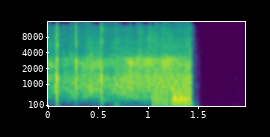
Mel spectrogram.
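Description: A crowd bursts into applause, a dense wash of many hands clapping with a few sharp louder claps standing out, sustained for about a second and a half before stopping abruptly.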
